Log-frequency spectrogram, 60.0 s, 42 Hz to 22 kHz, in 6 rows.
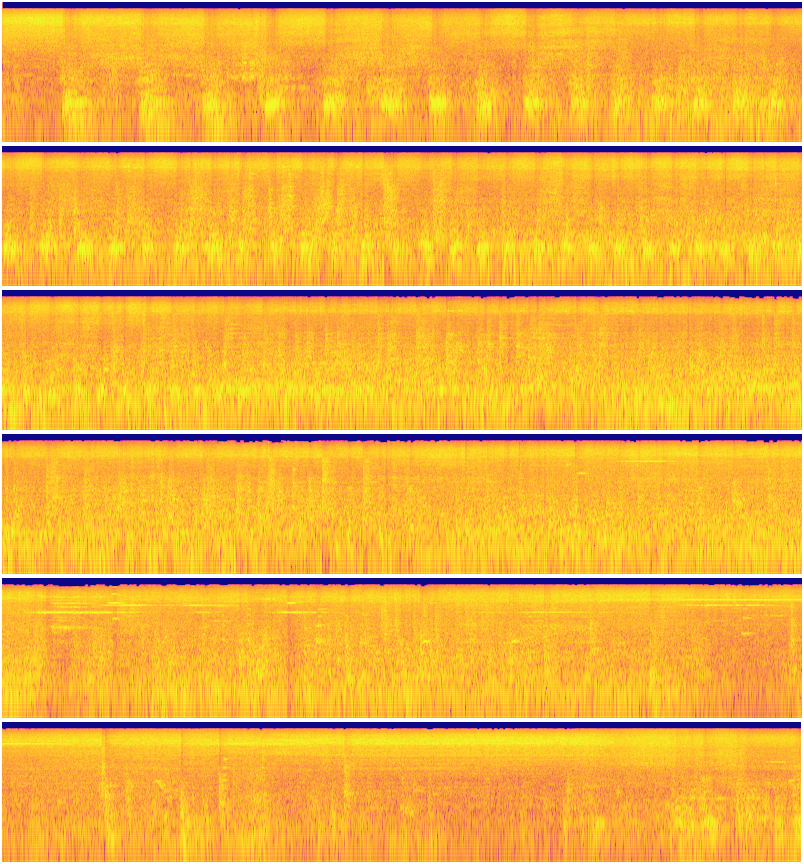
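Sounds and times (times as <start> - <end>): wheels clattering on rails: 0.0 - 59.9
high-pitched wheel squeals: 40.3 - 42.8, 43.4 - 44.1, 46.3 - 47.3, 48.5 - 50.2.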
